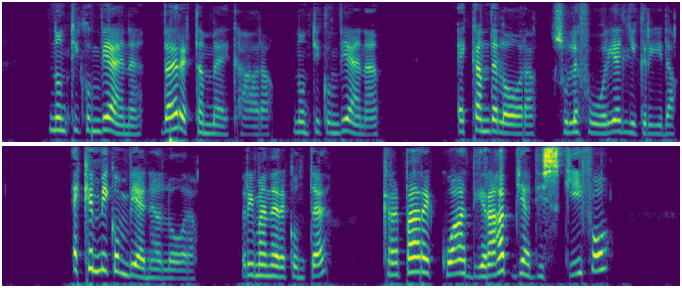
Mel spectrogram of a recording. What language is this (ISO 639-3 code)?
ita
